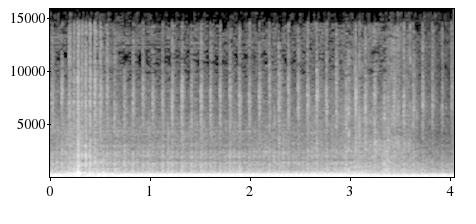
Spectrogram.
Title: Bad engine noise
